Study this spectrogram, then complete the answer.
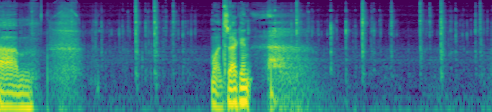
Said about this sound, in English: I'm just typing away here. Just a little business going on here. A little business transaction.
